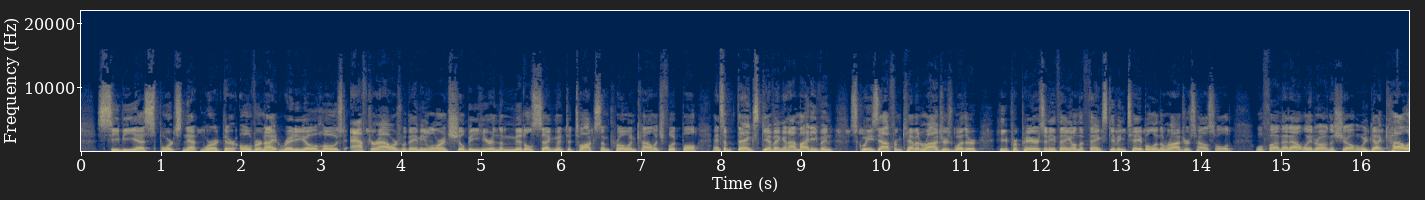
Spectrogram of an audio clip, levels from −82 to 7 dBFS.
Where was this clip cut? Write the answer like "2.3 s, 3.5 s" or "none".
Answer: 8.0 s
